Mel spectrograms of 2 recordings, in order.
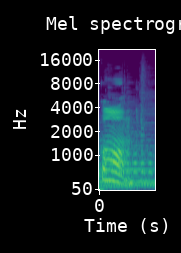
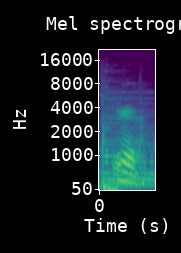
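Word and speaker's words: comb: कंघा की इंग्लिश है कॉम, यहाँ पे बी प्रोनाउंस नहीं होगा, कॉम।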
